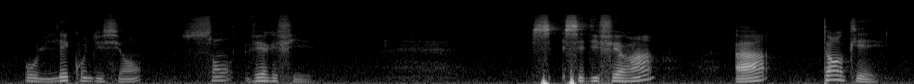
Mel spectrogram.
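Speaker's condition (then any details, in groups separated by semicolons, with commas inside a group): No condition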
